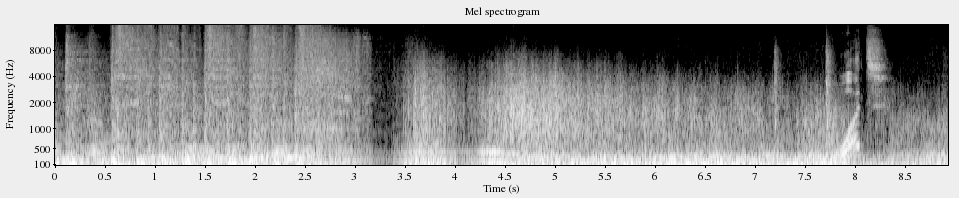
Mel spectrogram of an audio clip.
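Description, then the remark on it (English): A loud, sustained explosion sound effect, a thick roar and rumble that briefly eases before surging again, ending with a quick rising whistle-like sweep. “That was extraordinarily good explosion. Something changed with the explosion.”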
